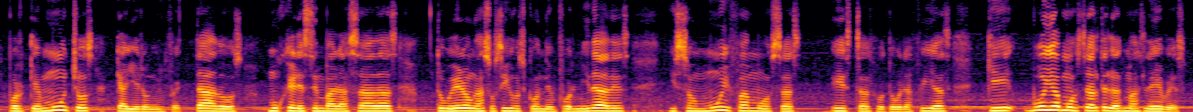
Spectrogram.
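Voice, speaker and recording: Faint music and a little hiss or hum accompany a man narrating a video essay full of his own opinions. His voice is high-pitched yet darkish, steady in tone and measured in pace. He punches key words with dramatic, rhetorical emphasis.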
